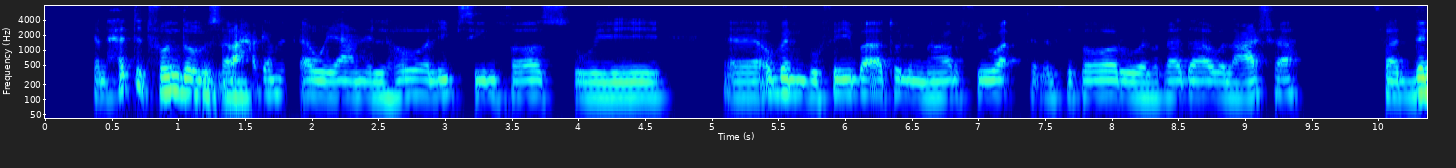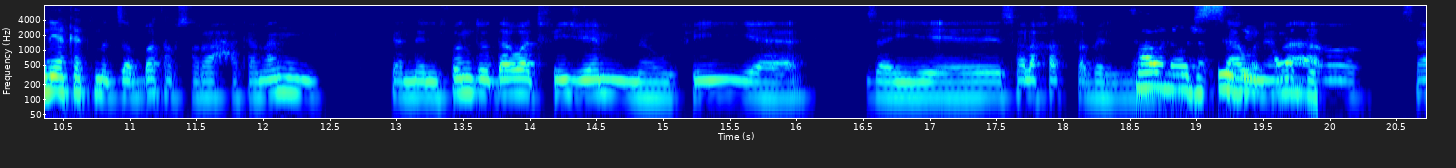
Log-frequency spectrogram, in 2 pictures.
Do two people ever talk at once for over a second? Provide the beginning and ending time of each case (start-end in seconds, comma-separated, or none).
18.5-20.0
